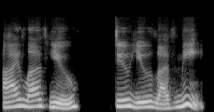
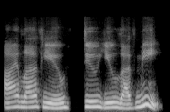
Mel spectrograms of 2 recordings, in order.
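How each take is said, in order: First: Slow, spaced-out words; slow squeeze pattern. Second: Slow, evenly spaced words; one word per squeeze; gentle counting rhythm; slow squeeze pattern. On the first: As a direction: say each word as if squeezing a hand. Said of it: "The pattern is". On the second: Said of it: "you follow the pattern". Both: Shown as a demonstration.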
